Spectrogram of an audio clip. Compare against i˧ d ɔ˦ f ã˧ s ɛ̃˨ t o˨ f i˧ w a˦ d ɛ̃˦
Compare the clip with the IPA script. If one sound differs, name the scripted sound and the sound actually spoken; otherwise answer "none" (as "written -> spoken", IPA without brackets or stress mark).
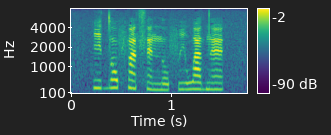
t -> n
